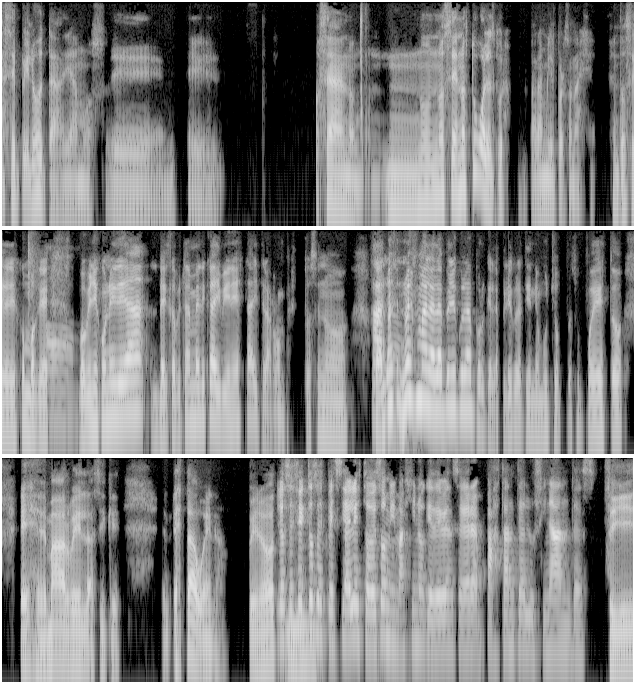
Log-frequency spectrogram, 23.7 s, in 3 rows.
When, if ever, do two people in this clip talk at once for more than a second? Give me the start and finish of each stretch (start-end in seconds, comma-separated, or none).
none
